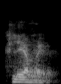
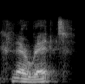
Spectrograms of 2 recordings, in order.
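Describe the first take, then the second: First: The final T is silent. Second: The final T is clearly sounded. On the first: It is the French term for a clear red wine. "We don't pronounce the T at the end" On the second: It is the English term for a red wine. "and we pronounce the T"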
